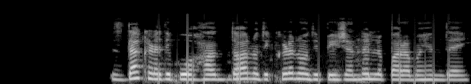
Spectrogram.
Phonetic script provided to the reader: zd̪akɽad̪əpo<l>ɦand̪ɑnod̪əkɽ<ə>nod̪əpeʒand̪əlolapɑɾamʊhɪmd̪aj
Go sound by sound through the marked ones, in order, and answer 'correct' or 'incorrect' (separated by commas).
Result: incorrect, correct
